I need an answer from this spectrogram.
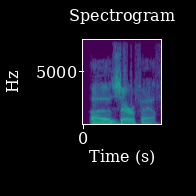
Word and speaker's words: Zarephath: Zarephath is the city of license. Zarephath.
